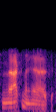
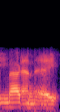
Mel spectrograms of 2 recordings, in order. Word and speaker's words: MacMahan: And just quickly, I think I've been pronouncing your last name wrong. I apologize. It's Justin MacMahan. – Yeah, it's MacMahan. MacMahan.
